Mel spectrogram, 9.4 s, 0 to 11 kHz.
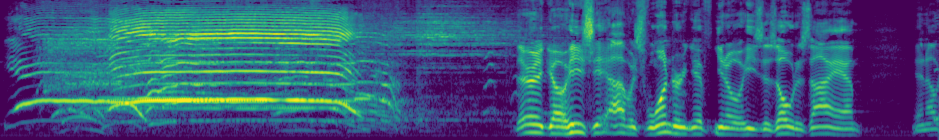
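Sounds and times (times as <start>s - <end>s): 
audience screaming on cue: 0.0s - 4.2s
individual audience members shouting: 0.1s - 4.1s
speech: 5.2s - 9.3s.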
